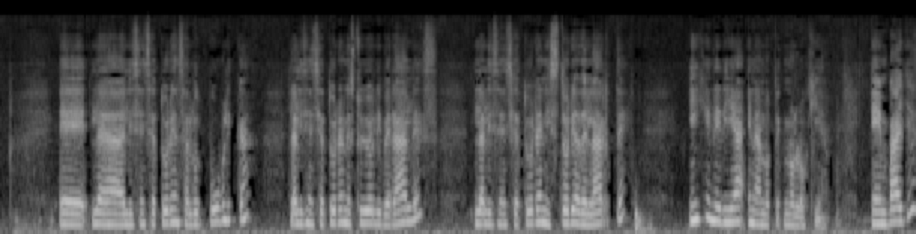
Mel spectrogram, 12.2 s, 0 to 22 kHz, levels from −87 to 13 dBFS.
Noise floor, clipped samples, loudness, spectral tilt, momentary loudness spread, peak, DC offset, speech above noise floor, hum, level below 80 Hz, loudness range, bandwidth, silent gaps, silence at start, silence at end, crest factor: -39 dBFS; under 0.1%; -18 LUFS; -5 dB/octave; 15 LU; 0 dBFS; under 0.1%; 22 dB; none; -40 dBFS; 2 LU; 16 kHz; none; 0.15 s; 0 s; 18 dB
